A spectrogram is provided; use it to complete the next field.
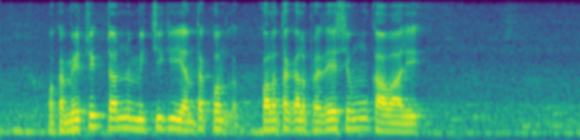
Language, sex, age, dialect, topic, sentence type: Telugu, male, 18-24, Central/Coastal, agriculture, question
